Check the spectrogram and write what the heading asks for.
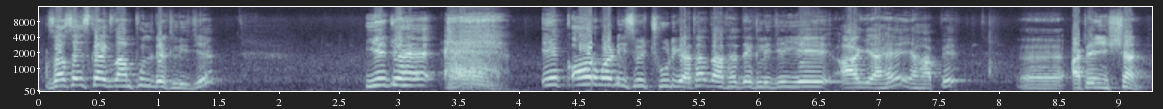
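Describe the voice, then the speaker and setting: A man's voice: sits high, lively intonation, a little slow, vocal fry, pauses often, a little hiss or hum. A man teaching an English grammar lesson, explaining patiently with many repetitions and fillers.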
